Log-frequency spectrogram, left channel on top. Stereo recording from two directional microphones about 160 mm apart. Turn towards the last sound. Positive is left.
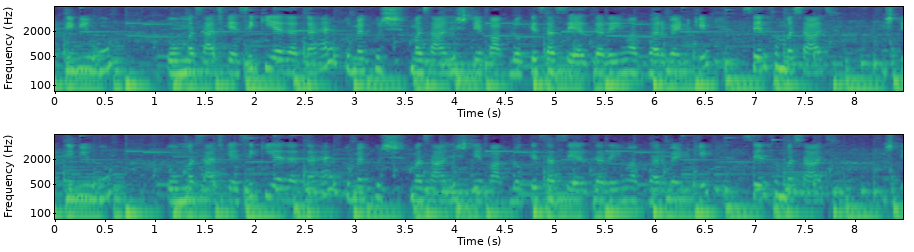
turn(degrees=10)  # may be behind; listen again after turning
